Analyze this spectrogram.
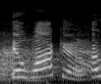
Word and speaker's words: Ilwaco: Fiber Arts from, how do you say it, Ilwaco? Ilwaco.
